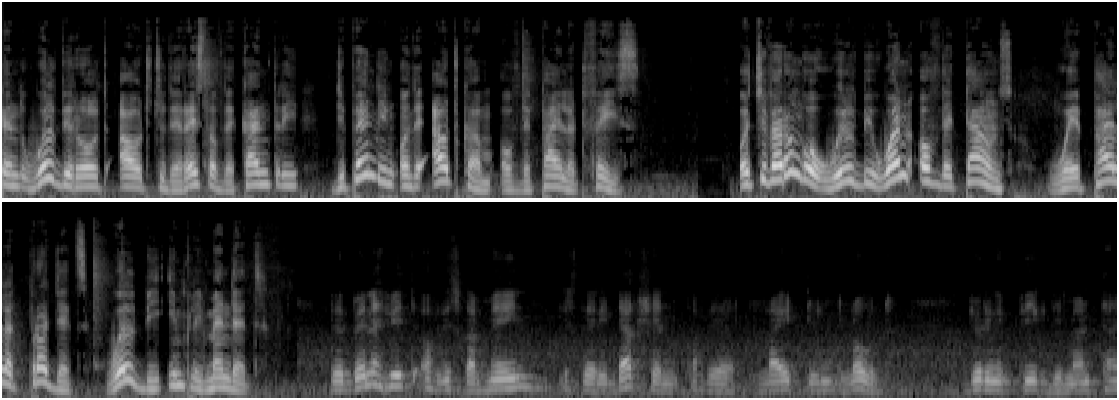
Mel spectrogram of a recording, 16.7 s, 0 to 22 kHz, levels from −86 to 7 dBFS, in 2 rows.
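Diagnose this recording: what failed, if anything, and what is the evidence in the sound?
No stage failed; nothing in the sound indicates a fault.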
